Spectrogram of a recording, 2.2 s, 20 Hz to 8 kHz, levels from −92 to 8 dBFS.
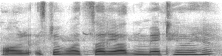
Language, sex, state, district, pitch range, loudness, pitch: Hindi, female, Uttar Pradesh, Shamli, 210-240 Hz, -15 LUFS, 225 Hz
